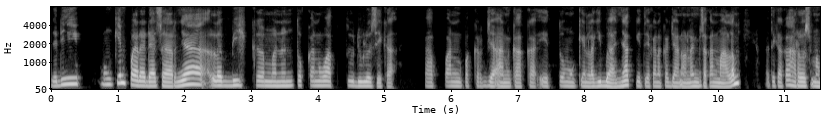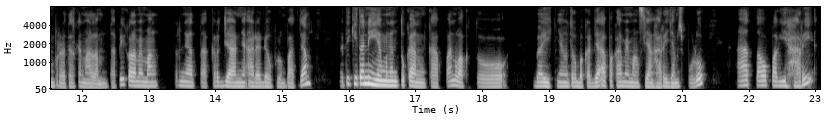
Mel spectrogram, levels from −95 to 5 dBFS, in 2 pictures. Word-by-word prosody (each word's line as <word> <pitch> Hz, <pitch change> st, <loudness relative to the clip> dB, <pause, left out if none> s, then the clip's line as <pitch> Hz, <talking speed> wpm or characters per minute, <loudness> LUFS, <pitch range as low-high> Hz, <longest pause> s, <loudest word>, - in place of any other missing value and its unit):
Jadi, 205 Hz, +8 st, +2 dB, 0.3 s
mungkin 220 Hz, +5 st, +2 dB
pada 170 Hz, -8 st, +3 dB
dasarnya, 155 Hz, +7 st, +4 dB
lebih 165 Hz, +1 st, +2 dB
ke 165 Hz, -1 st, -2 dB
menentukan 155 Hz, +1 st, -1 dB
waktu 160 Hz, -1 st, -2 dB
dulu 150 Hz, 0 st, +2 dB
sih, -, -, -5 dB
Kak. -, -, -8 dB, 0.4 s
Kapan 145 Hz, +1 st, -7 dB
pekerjaan 140 Hz, -1 st, -4 dB
Kakak 135 Hz, 0 st, -6 dB
itu 145 Hz, +2 st, -8 dB
mungkin 140 Hz, 0 st, -5 dB
lagi 135 Hz, +2 st, 0 dB
banyak, 145 Hz, +5 st, +2 dB
gitu 145 Hz, -1 st, -6 dB
ya, 140 Hz, -, -8 dB
karena 140 Hz, -2 st, -5 dB
kerjaan 140 Hz, -2 st, -4 dB
online 140 Hz, +2 st, -1 dB
misalkan 140 Hz, -1 st, -4 dB
malam, 130 Hz, -, +4 dB, 0.4 s
berarti 150 Hz, +3 st, -10 dB
Kakak 155 Hz, +2 st, -2 dB
harus 150 Hz, -1 st, +1 dB
memprioritaskan 135 Hz, -1 st, -4 dB
malam. 120 Hz, -3 st, -2 dB
Tapi 195 Hz, +7 st, -4 dB
kalau 165 Hz, -5 st, +2 dB
memang 145 Hz, -1 st, 0 dB, 0.2 s
ternyata 155 Hz, -3 st, -5 dB
kerjaannya 145 Hz, -2 st, 0 dB
ada 135 Hz, -1 st, -1 dB
24 125 Hz, -2 st, -5 dB
jam, 210 Hz, +6 st, +3 dB, 0.4 s
berarti 155 Hz, +7 st, -9 dB
kita 230 Hz, 0 st, +5 dB
nih, 210 Hz, -5 st, +10 dB
yang 170 Hz, -, +8 dB
menentukan 160 Hz, -5 st, +3 dB
kapan 140 Hz, +6 st, -5 dB
waktu 135 Hz, -3 st, -3 dB, 0.7 s
baiknya 145 Hz, -1 st, 0 dB
untuk 140 Hz, 0 st, -2 dB
bekerja. 135 Hz, +2 st, 0 dB
Apakah 150 Hz, -1 st, -3 dB
memang 135 Hz, -2 st, 0 dB
siang 135 Hz, -2 st, -1 dB
hari 135 Hz, +2 st, -1 dB
jam 130 Hz, -1 st, -1 dB
10.00, 130 Hz, -1 st, 0 dB, 0.5 s
atau 170 Hz, 0 st, 0 dB
pagi 160 Hz, -1 st, 0 dB
hari. 145 Hz, -, -1 dB
150 Hz, 150 wpm, -22 LUFS, 140-160 Hz, 0.7 s, nih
